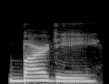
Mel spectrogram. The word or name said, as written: bardiness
